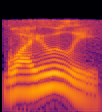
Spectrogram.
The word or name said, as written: guayule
